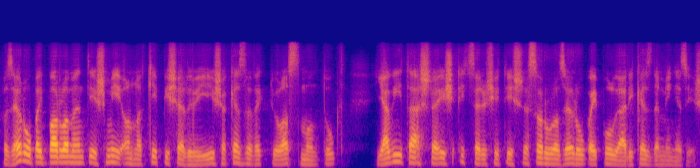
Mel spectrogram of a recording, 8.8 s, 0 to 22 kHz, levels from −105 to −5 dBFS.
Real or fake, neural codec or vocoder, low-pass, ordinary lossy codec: fake; codec, 16 kHz, 0.7 kbps, FocalCodec; none; none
